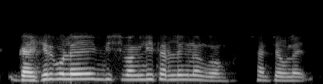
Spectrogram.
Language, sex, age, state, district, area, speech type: Bodo, male, 45-60, Assam, Kokrajhar, rural, conversation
